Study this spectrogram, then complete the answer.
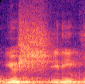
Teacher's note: kuatkan tekanan angin pada huruf syin yang bersukun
